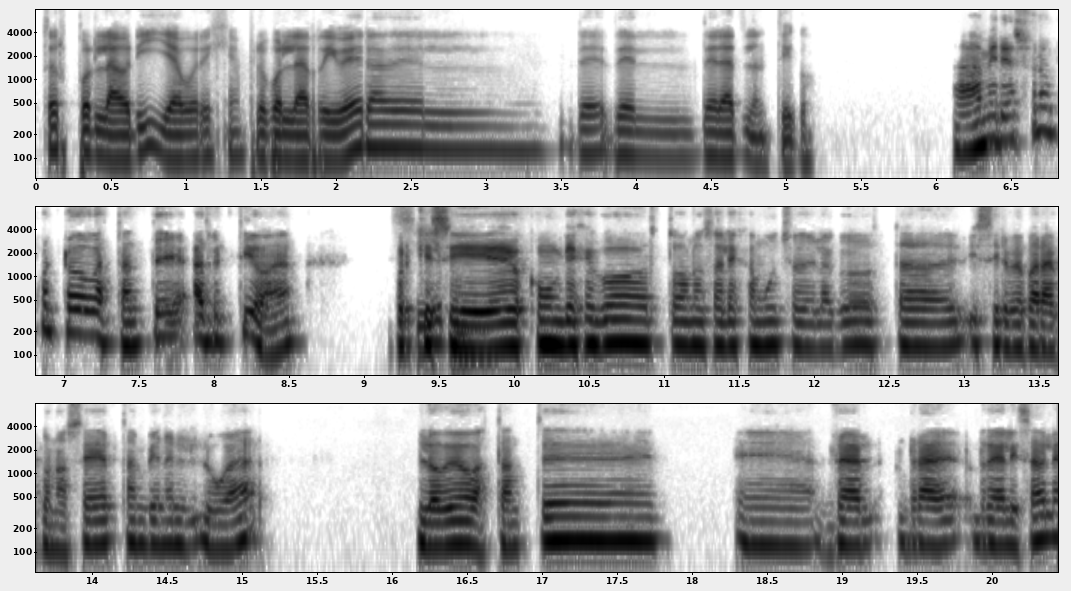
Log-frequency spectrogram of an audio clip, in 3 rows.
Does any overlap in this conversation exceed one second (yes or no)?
no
